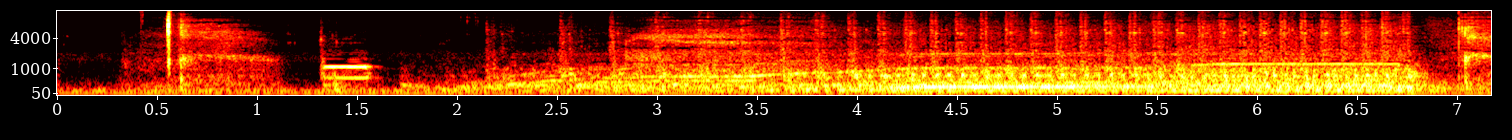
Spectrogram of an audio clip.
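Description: Sewing machine stitching pieces of cream-colored tan fabric for a quilted turkey tabletop banner, a steady mechanical whir running for several seconds after a few clicks and beeps, close and moderately loud.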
